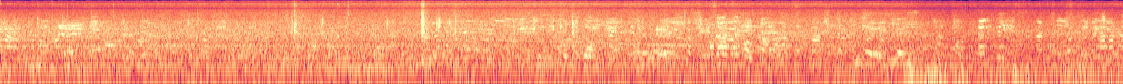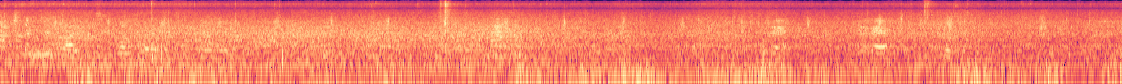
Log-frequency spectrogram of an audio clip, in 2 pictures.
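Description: A crowd of people talks and murmurs outdoors.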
